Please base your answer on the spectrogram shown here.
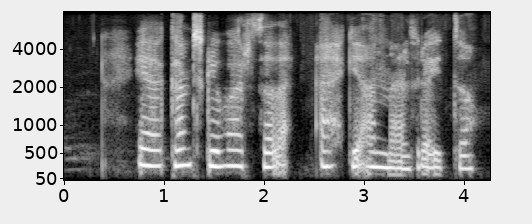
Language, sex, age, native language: Icelandic, female, 11, Icelandic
